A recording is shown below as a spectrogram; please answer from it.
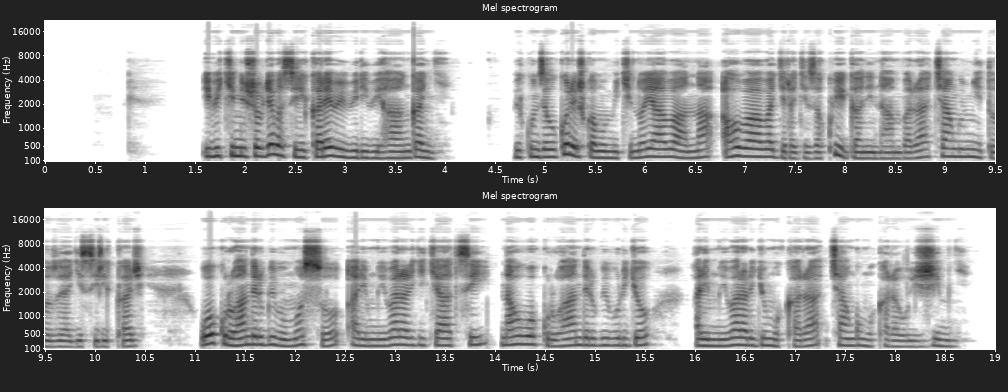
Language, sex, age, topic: Kinyarwanda, female, 25-35, education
